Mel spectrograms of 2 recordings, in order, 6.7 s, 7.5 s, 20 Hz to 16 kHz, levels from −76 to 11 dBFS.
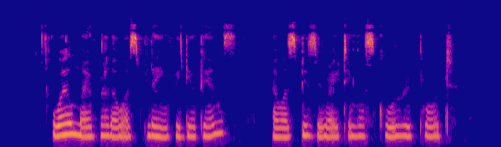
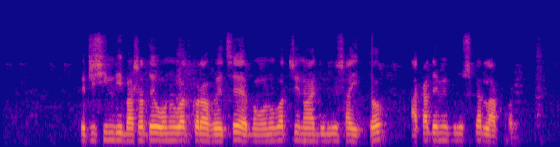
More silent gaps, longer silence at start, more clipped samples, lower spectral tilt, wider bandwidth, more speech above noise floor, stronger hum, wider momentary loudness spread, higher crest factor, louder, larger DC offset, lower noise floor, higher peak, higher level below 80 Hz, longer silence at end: neither; second, 0.6 s vs 1.1 s; neither; second, -3.5 dB/octave vs -5.5 dB/octave; first, 9.8 kHz vs 7.4 kHz; first, 59 dB vs 43 dB; neither; about the same, 11 LU vs 10 LU; about the same, 20 dB vs 16 dB; about the same, -18 LUFS vs -16 LUFS; neither; first, -77 dBFS vs -59 dBFS; about the same, 0 dBFS vs -2 dBFS; second, -66 dBFS vs -60 dBFS; about the same, 0.65 s vs 0.6 s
